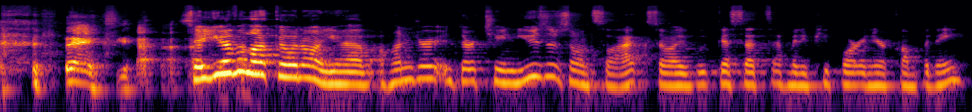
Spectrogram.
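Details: Adult woman speaking; typical speech.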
